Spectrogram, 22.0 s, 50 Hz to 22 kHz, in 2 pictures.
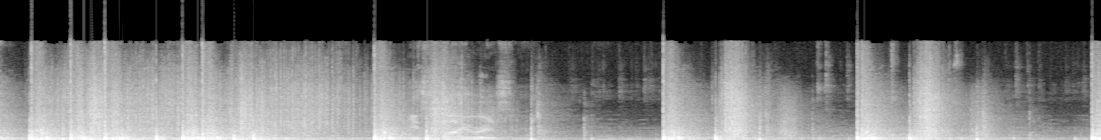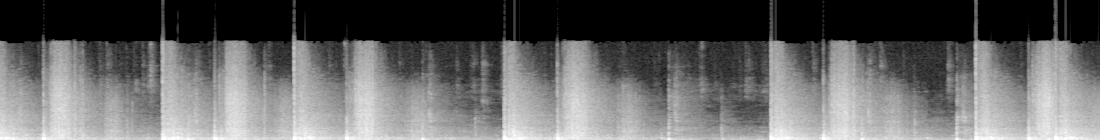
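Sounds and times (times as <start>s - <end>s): firework shells bursting: 0.0s - 6.0s.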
